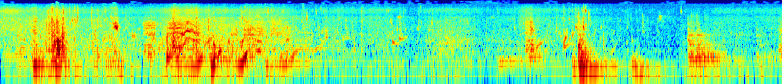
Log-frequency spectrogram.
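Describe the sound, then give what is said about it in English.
A small, tipsy, flat-bottomed boat rocks on shallow water with a current as a woman braces her legs against one of its seats, with irregular knocks, creaks and sloshing as the hull shifts, and no voices. “braces her legs against one of the seats of a small, tipsy, flat-bottomed boat.”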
